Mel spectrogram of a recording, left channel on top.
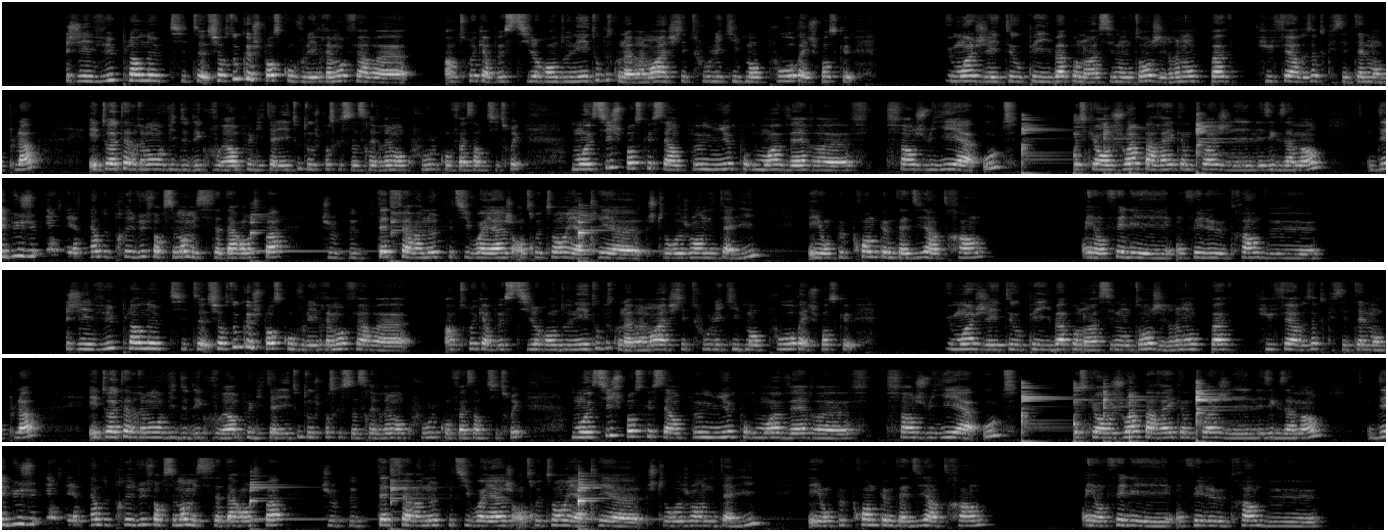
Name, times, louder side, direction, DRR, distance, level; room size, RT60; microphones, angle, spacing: voice 1, 0.6-4.1 4.4-8.6 9.4-12.3 12.6-14.2 14.7-24.0 24.6-27.0 27.5-30.5 30.9-35.3 35.7-37.5 38.5-40.9, left 1 dB, 5° left, 1.0 m, -27 dB
sound 1, 24.0-26.4 30.2-32.0 33.4-34.9, right 6 dB, 45° right, 0.6 m, -30 dB
5.4 x 3.7 x 2.3 m
head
